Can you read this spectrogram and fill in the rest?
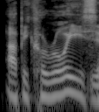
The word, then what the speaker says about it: Koroisau: He's a better 9 than Api Korosau. Or Uppy. – Api Koroisau.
